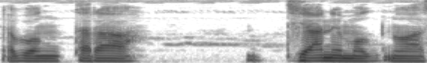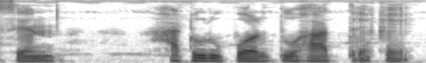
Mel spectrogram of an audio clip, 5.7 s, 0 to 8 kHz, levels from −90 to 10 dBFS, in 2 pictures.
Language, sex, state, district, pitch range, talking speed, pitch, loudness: Bengali, male, Assam, Hailakandi, 115-145 Hz, 105 wpm, 120 Hz, -19 LUFS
